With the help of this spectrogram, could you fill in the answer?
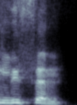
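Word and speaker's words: listen: যেটা লিখছিলাম খেয়াল করেন এল আই এস টি ই এন এই শব্দের উচ্চারণ আমরা কি বলছি লিসেন এবং আমাদের সূত্রটা কি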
